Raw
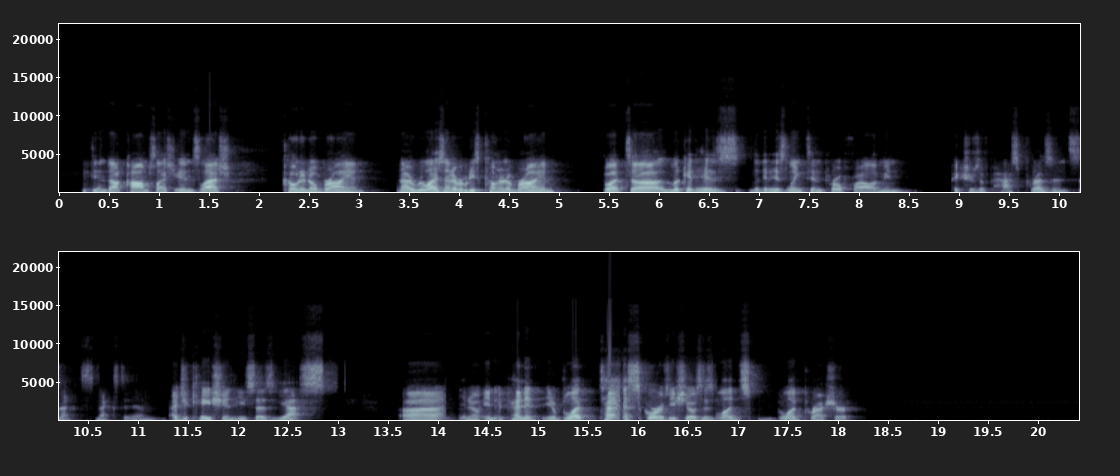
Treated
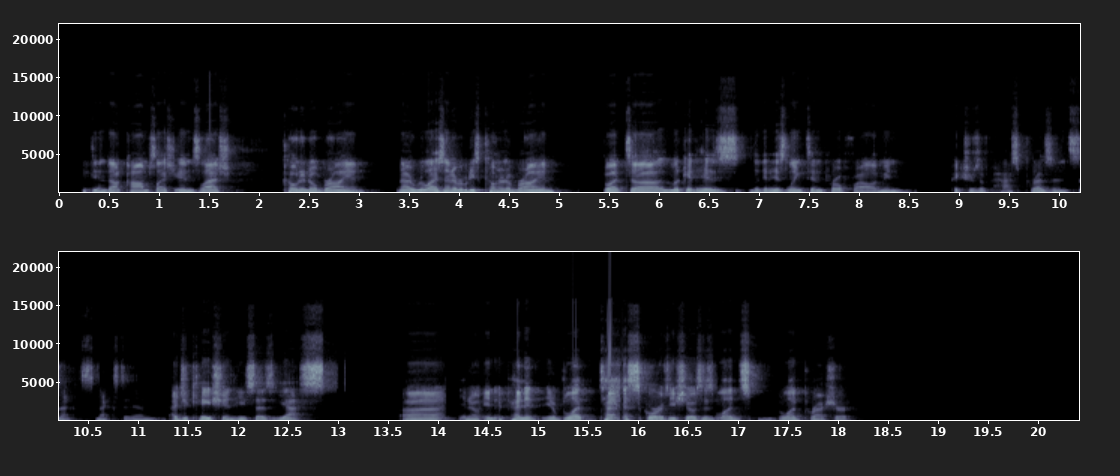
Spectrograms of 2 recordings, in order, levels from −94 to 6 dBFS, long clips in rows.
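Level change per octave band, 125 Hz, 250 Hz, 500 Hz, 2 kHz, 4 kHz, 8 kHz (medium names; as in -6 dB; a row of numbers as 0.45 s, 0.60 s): -7.5 dB, -9.0 dB, -15.5 dB, -18.5 dB, -5.5 dB, no reading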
